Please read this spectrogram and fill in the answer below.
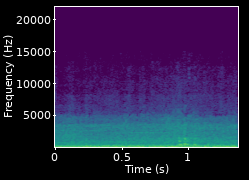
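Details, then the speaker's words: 2017 Dodge Ram with a failed blower motor, just after replacing the blower motor assembly; steady even low rumble with no squeal, ticking or scraping, spins smoothly; normal blower motor operation. "so let's see if this fixed the problem but I didn't mean to I hear it all right and there it is one blower motor"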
